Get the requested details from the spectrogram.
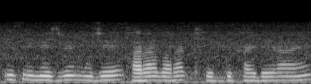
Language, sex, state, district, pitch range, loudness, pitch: Hindi, female, Bihar, Begusarai, 185-200 Hz, -18 LUFS, 190 Hz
